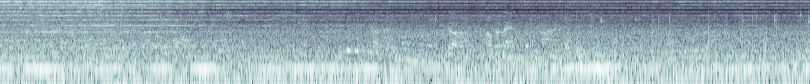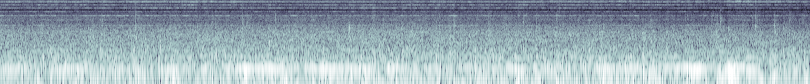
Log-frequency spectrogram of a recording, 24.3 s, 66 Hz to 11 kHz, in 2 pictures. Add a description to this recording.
From the station platform to the station hall exit direction, Binaural recordings, Sony PCM D50 + Soundman OKM II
